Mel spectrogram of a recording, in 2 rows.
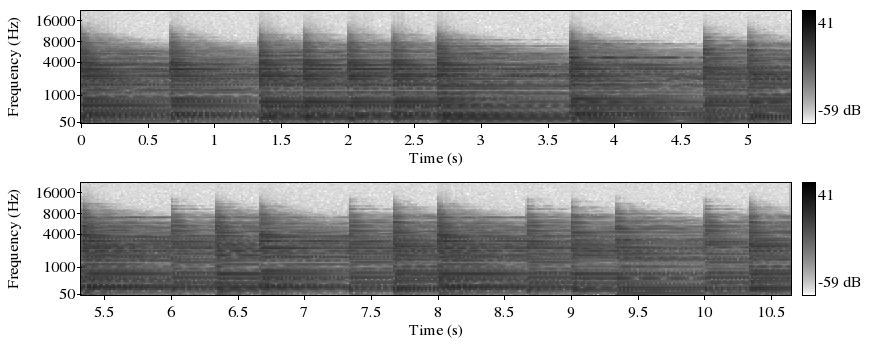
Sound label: Grand Piano 90 BPM (F# Major); Morning Dew; Ghosthack; Free Guitar And Piano Samples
